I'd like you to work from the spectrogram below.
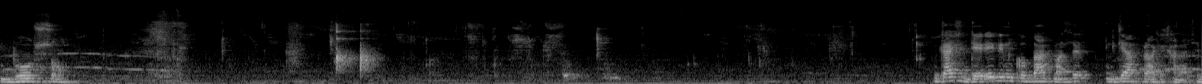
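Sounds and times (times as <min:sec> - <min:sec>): person chewing food: 0:01.0 - 0:09.4.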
